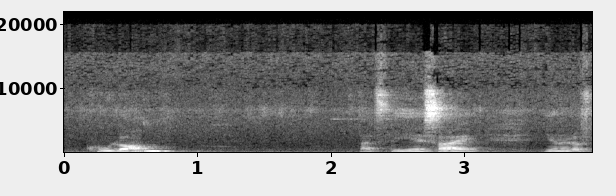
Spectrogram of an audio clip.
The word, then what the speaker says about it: Coulomb: micro Coulomb or eco coulombs or nano kuno and interestingly it's pronounced Coulomb with a silent B its Coulomb and not cool um or something like that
